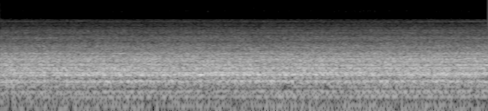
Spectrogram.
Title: very bad bearings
